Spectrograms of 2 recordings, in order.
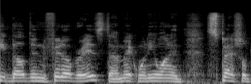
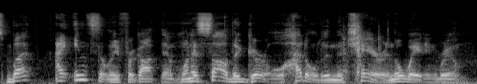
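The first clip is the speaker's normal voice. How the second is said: usual speaking voice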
